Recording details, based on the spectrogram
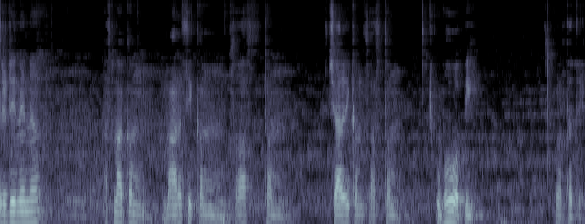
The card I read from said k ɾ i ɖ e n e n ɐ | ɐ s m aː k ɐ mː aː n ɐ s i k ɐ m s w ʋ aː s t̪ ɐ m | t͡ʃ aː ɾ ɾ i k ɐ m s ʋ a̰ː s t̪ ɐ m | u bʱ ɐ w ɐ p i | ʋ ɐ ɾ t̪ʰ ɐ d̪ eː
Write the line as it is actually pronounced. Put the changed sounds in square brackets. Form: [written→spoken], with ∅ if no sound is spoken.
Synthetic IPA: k ɾ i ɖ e n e n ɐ | ɐ s m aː k ɐ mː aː n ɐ s i k ɐ m s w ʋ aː s [t̪→t̪ʰ] ɐ m | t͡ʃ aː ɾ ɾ i k ɐ m s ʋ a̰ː s [t̪→t̪ʰ] ɐ m | u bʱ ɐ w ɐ p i | ʋ ɐ ɾ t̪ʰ ɐ [d̪→t̪] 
